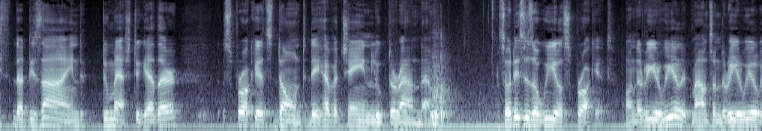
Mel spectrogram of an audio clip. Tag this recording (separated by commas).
inside a small room, Speech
